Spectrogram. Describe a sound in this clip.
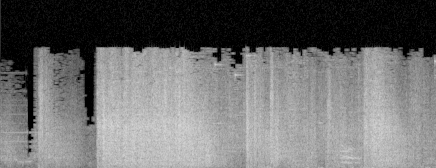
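Rapid gunfire bursts loudly and close.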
